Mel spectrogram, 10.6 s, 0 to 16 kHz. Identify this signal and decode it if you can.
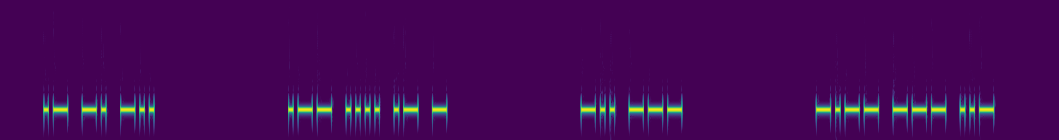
Morse code, heard as a keyed tone, about 25 wpm, 700 Hz. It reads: AND WHAT DO YOU
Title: 4x Word-Spacing - Sentences from Top 100 Words - 25wpm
